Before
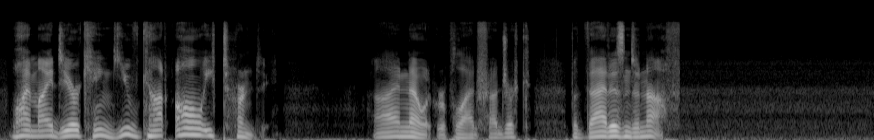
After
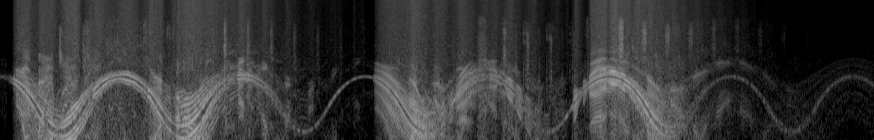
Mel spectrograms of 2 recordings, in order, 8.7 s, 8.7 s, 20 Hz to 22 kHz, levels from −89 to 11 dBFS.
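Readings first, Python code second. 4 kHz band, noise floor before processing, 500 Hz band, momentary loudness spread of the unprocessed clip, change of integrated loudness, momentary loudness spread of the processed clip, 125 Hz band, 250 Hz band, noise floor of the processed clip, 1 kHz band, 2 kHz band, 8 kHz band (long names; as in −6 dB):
+3.5 dB, −58 dBFS, −8.0 dB, 13 LU, −4.5 dB, 19 LU, −15.0 dB, −12.0 dB, −63 dBFS, −3.5 dB, +4.5 dB, +2.0 dB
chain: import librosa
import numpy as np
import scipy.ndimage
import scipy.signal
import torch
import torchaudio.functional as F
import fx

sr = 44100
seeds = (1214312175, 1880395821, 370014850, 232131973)

y = fx.high_shelf(x, sr, hz=5100.0, db=9.5)
y = fx.mod_noise(y, sr, seeds[0], snr_db=12)
y = fx.echo_split(y, sr, split_hz=980.0, low_ms=92, high_ms=232, feedback_pct=52, wet_db=-5.5)
y = fx.ring_lfo(y, sr, carrier_hz=1300.0, swing_pct=80, hz=0.82)
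y = F.gain(torch.from_numpy(y), -5.0).numpy()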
